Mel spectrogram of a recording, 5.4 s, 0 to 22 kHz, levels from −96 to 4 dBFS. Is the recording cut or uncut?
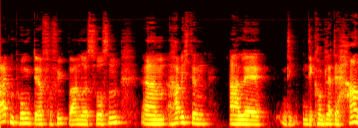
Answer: uncut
